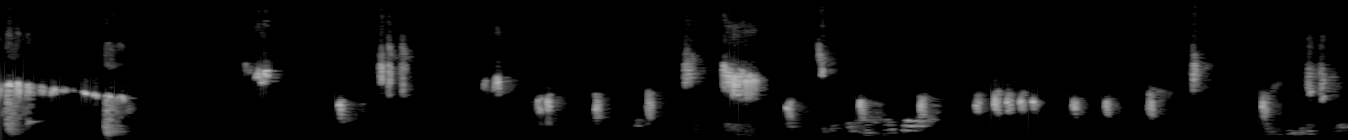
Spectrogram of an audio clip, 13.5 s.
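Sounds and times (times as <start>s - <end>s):
Horsfield's bush lark singing: 0.0s - 1.4s, 2.4s - 13.4s.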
